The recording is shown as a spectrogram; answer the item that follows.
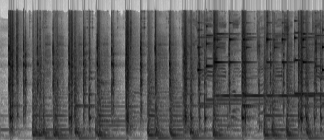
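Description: Makeshift percussion band playing a quick, steady beat: sticks striking upturned plastic buckets, pans and drums, with ringing pitched notes over low drum thuds.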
